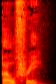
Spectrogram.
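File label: "belfry", British English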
